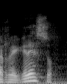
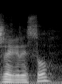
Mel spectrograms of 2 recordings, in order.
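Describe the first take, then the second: First: "regreso" stressed on GRE; stress on middle syllable. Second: "regresó" stressed on the final SÓ; stress on last syllable. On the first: Teacher showing the word without written accent, stress on GRE in "regreso". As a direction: put the weight on GRE in "regreso", final syllable unstressed. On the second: Teacher naming the intended word, stress on SÓ in "regresó". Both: Shown as a demonstration. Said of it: "si no lo acentuáramos".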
